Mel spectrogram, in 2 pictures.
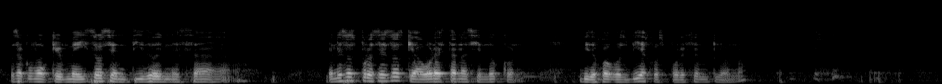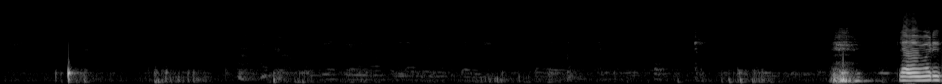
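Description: A young woman speaks calmly through a microphone, with pauses.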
